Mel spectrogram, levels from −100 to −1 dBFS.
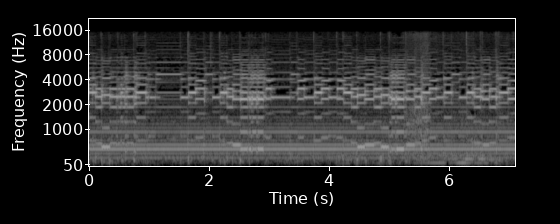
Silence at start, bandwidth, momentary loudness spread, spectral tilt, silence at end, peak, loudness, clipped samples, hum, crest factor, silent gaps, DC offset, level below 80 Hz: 0 s; 15.5 kHz; 6 LU; -0.5 dB/octave; 0 s; -22 dBFS; -35 LUFS; under 0.1%; none; 16 dB; none; under 0.1%; -88 dBFS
